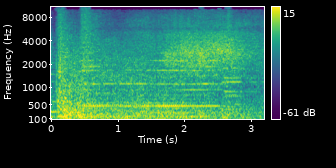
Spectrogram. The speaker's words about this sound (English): so the rocket goes off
